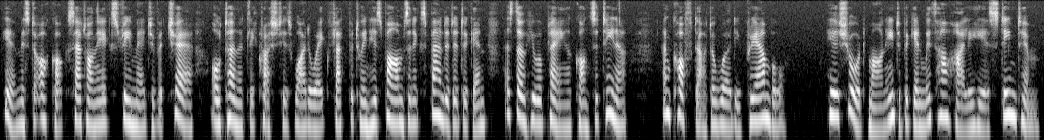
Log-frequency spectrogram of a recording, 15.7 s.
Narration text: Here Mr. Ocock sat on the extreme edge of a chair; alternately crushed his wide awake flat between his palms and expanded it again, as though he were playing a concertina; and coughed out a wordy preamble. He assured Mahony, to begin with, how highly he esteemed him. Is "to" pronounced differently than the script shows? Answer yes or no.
no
